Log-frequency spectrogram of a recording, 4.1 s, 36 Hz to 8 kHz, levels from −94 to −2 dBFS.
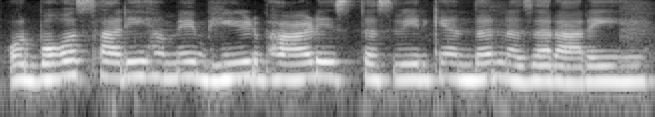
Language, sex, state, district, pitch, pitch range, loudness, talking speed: Hindi, female, Madhya Pradesh, Bhopal, 210 Hz, 200-225 Hz, -14 LUFS, 205 wpm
